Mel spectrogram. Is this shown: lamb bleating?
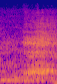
yes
